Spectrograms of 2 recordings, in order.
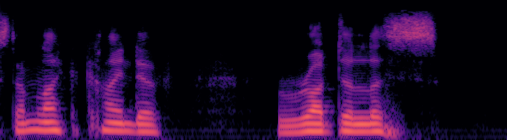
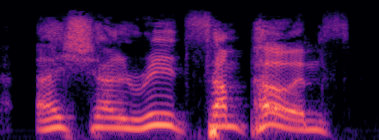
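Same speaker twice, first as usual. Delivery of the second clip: put-on high, loud, slow weak East European accent. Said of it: "with my lame East European accent".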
